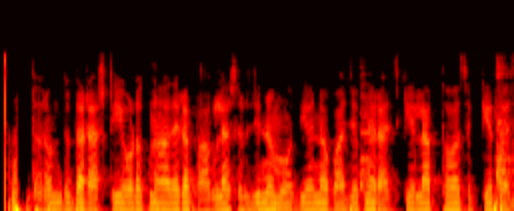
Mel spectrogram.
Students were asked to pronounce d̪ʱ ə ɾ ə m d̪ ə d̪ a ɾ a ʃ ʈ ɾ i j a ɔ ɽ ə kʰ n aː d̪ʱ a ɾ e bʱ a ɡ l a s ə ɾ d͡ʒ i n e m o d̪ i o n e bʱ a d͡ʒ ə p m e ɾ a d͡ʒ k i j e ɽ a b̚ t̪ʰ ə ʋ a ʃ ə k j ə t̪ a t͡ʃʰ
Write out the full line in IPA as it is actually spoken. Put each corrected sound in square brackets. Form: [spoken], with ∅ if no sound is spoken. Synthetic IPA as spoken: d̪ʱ ə ɾ ə m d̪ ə d̪ a ɾ a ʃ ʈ ɾ i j [ə] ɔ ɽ ə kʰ n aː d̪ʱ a ɾ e bʱ a ɡ l a s ə ɾ d͡ʒ i n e m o d̪ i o n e bʱ a d͡ʒ ə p [n] e ɾ a d͡ʒ k i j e [l] a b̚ t̪ʰ ə ʋ a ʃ ə k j ə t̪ a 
